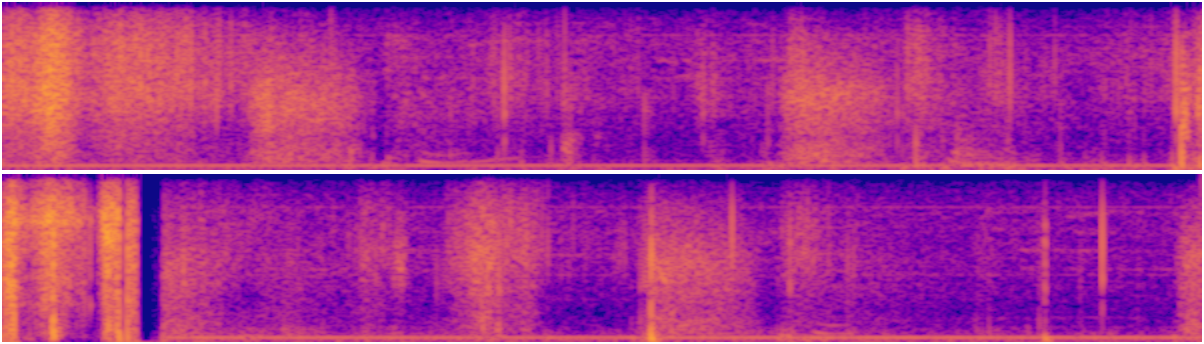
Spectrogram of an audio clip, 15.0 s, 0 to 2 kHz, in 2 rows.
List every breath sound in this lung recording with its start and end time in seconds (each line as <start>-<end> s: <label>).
1.50-2.26 s: inhalation
4.78-5.64 s: inhalation
11.57-12.43 s: inhalation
